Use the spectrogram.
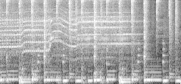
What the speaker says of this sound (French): Malaxez énergiquement avec un mélangeur électrique très propre.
